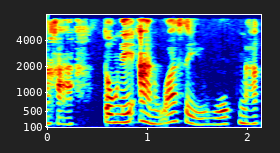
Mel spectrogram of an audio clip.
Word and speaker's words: เสวก: นั่น เอง ดัง นั้น คำ นี้ และ อ่าน ว่า เศษ วก นะ คะ ไม่ ใช่ เศวต ง้อ นั้น ก็ เรา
